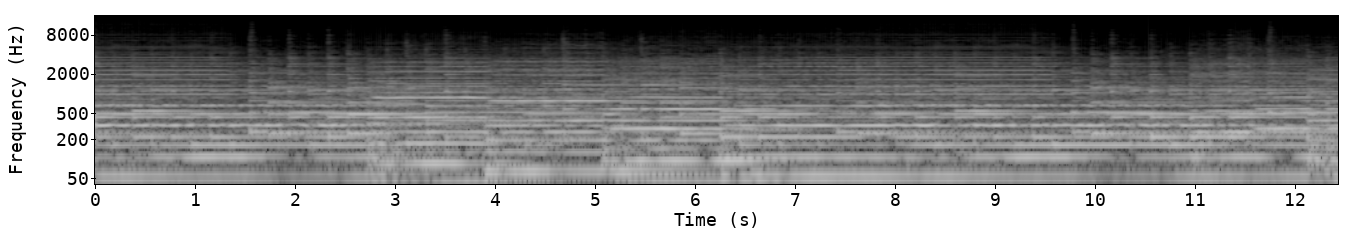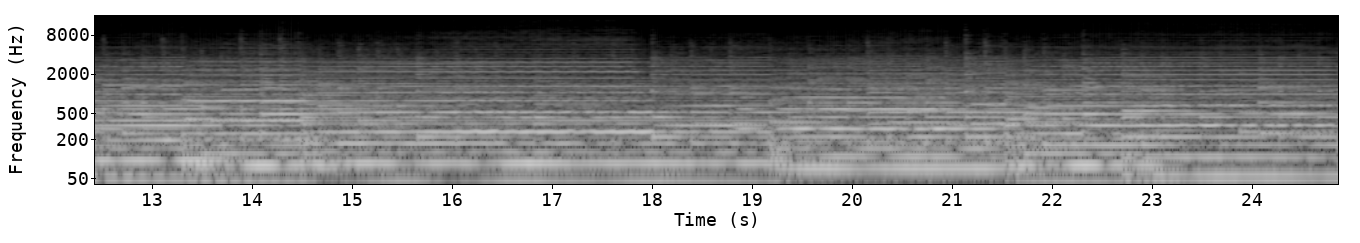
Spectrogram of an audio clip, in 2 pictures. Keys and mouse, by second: 0.8-1.9 middle drag, 5.0 KP_7, 7.2 alt+e, 12.3 middle click, 13.7 middle click, 14.4 click, 15.4 KP_1, 16.5 shift+middle click, 18.1 i, 22.5 middle click.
